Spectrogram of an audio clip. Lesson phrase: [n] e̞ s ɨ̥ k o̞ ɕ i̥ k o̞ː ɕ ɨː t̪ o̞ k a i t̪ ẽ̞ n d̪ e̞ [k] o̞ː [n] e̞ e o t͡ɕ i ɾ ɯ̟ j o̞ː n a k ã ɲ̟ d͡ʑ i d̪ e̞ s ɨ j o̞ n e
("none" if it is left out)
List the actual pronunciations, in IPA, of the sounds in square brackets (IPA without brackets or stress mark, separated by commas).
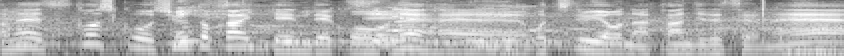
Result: n, k, n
